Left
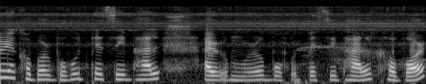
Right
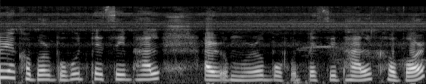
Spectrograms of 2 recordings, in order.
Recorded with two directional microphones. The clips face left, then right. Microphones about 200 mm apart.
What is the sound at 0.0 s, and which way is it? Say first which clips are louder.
Speech: right 4 dB; 50° right (ahead or behind).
